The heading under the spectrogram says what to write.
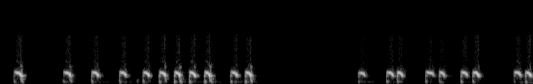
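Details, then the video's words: Eastern screech owl male, courting season, calling a female to owl box 5 on 2/11/2023. Rapid runs of soft, even-pitched hooting notes, about ten in the first series, a silent gap, then a second run of about eight. "Male screech owl calls female to owl box 5"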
